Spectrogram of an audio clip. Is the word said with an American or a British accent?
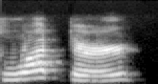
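American. The word is said with an American accent. "for American"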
